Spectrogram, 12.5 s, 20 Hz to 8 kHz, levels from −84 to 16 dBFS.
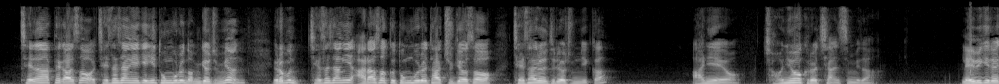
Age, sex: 30-49, male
